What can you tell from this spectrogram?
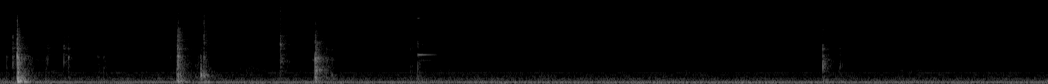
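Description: Hard plastic clicks and knocks from a Tupperware Turbo Chef pull-cord chopper being taken apart by hand, its lid and blade unit handled against the bowl. About seven sharp clicks, the loudest right at the start, a cluster two to three seconds in and a last one near the end, over a steady low hum.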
